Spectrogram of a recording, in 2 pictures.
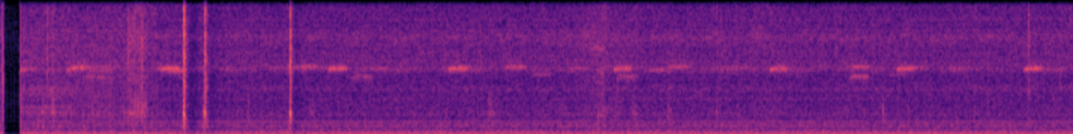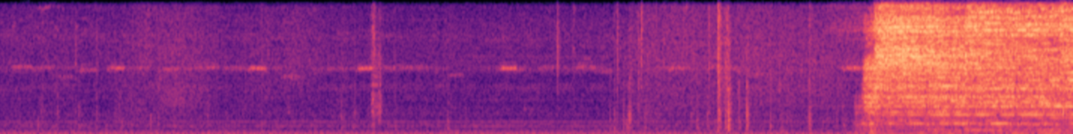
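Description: Steady low vehicle engine rumble with a faint, even high ticking. Near the end, loud rock music with guitar and drums starts suddenly.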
